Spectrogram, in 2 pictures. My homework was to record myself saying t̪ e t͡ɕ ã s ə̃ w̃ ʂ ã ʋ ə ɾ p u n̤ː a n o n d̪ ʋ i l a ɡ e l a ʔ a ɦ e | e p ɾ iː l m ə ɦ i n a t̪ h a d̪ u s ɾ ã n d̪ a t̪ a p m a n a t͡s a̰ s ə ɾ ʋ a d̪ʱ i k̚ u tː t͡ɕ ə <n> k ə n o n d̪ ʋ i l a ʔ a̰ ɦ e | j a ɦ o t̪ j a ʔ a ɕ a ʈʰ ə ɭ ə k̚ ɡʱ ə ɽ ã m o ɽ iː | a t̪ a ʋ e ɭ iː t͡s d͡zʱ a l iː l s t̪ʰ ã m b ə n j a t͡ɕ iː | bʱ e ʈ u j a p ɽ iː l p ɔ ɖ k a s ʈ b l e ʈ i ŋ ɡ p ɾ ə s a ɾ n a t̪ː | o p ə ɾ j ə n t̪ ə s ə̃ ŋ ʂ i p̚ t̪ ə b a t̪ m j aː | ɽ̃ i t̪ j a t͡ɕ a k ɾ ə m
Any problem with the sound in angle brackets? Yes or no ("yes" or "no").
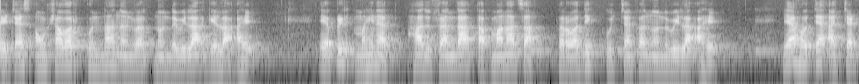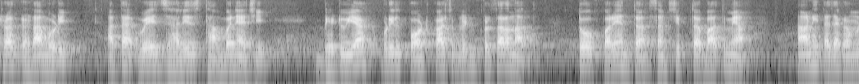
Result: yes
